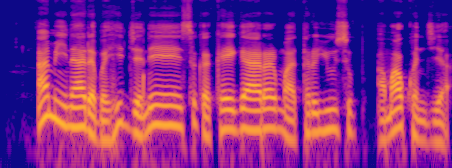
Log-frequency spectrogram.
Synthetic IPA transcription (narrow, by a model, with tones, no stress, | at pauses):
ʔa˦miː˨naː˦da˨bɐ˨hɪ˦d͡ʒːa˨neː˦sʊ˦ka˨ka˦jɡaː˦ɽɐ˦rma˨tɐ˦rjuː˦sʊ˨ɸʔa˨maː˦kʷɔ˨nd͡ʒɪ˦ja̰ː˨ʔ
